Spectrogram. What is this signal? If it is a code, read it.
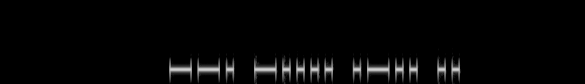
Morse code, heard as a keyed tone, about 17 wpm, 700 Hz. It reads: G6LI
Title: DXCC-100 Call Signs - 4 Characters - 17wpm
